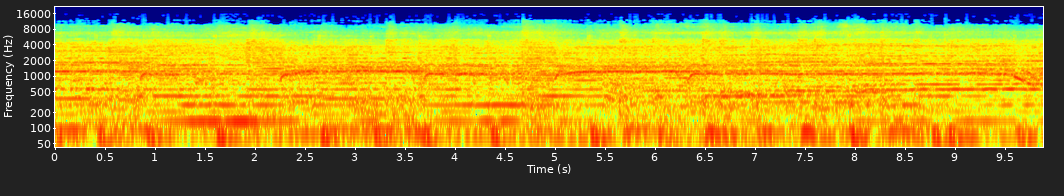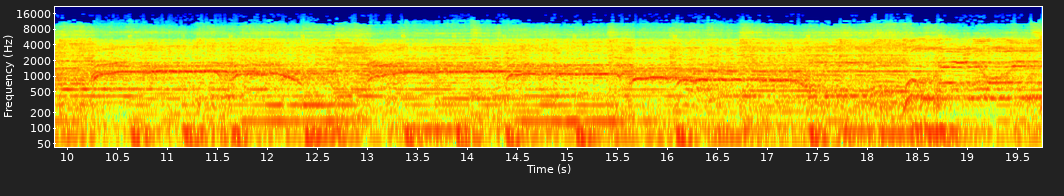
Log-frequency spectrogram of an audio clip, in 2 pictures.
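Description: Rock band playing live in an arena: drums, bass and guitars with singing and some shouts, the high notes held long and bending down at their ends, all with the echo of a large hall.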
